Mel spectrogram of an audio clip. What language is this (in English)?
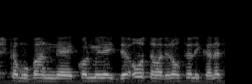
Hebrew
